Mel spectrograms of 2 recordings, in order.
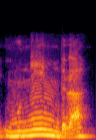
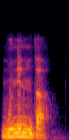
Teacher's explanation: It would be mindra with a long e in Sanskrit but it's shortened because of the following consonant cluster in parley. Minda sage Lord.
